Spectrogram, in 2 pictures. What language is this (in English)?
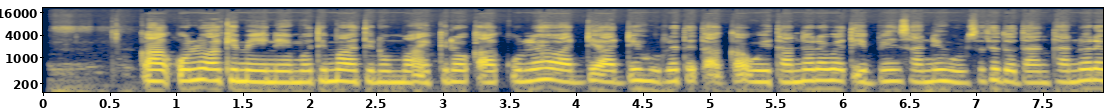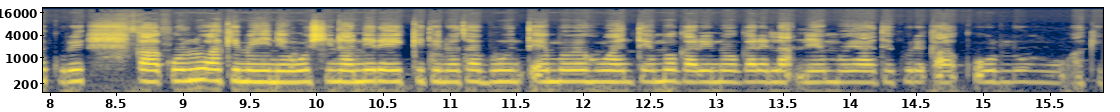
Sidamo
